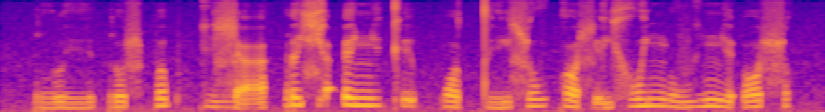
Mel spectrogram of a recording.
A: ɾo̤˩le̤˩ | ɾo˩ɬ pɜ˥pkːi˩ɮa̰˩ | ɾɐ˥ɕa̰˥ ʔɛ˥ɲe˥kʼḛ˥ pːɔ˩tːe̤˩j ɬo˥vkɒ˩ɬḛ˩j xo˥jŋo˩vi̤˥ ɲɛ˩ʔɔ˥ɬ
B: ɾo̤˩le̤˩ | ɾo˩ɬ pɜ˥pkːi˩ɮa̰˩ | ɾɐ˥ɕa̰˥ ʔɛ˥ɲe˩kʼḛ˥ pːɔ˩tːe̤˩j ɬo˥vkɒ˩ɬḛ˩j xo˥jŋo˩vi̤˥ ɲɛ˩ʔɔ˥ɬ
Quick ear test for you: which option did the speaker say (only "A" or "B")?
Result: A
